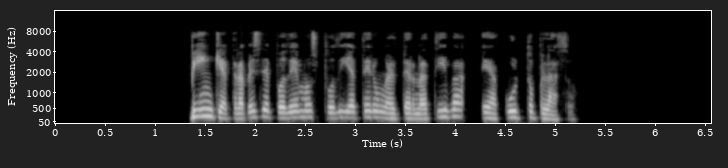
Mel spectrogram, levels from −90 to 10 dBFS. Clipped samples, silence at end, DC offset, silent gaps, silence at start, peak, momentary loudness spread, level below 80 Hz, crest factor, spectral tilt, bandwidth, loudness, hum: under 0.1%; 1.4 s; under 0.1%; 4.14-4.26 s; 1.35 s; 0 dBFS; 5 LU; -56 dBFS; 20 dB; -5.5 dB/octave; 8.2 kHz; -18 LUFS; none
